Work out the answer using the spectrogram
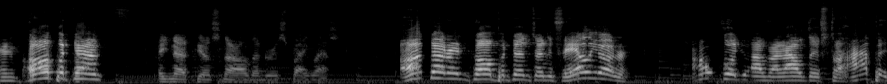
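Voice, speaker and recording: A man does a put-on character voice, growling at a high pitch with lively intonation and a moderate pace. The sound is dry and close with no echo, with faint music in the background. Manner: snarling, angry.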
